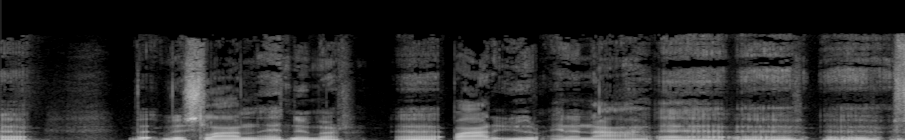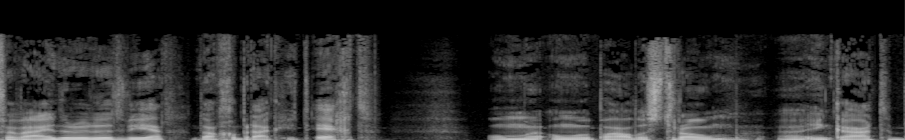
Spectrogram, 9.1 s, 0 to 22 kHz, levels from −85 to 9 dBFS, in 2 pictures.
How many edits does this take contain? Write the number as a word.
two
